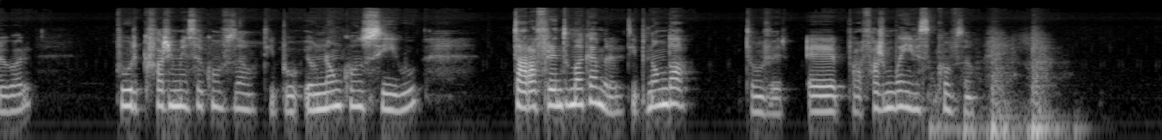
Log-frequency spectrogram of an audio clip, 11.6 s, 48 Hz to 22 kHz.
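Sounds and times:
speech: 0:00.0 - 0:00.5, 0:01.2 - 0:04.5, 0:05.2 - 0:10.1
heavy doors banging shut: 0:09.3 - 0:10.9.

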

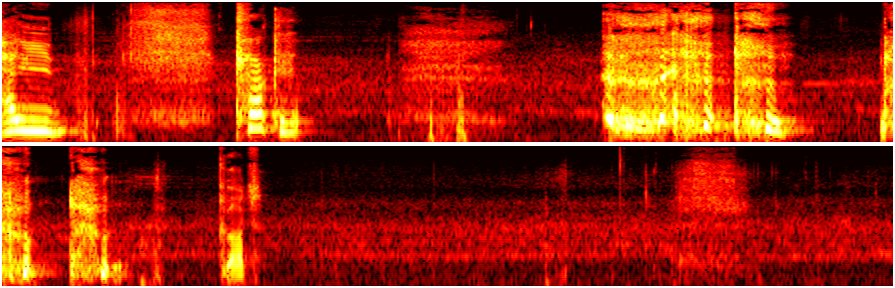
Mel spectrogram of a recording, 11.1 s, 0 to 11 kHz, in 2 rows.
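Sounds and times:
speech: 0:00.0 - 0:02.0, 0:02.6 - 0:03.0, 0:03.8 - 0:06.3, 0:07.0 - 0:07.3
person coughing fit: 0:03.8 - 0:06.4.

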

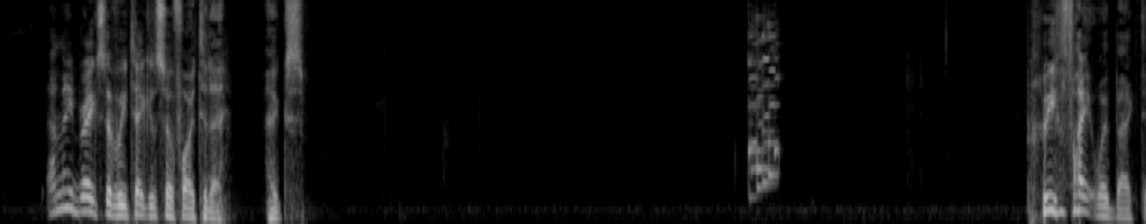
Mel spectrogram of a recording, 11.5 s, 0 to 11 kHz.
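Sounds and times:
low hum: 0:00.0 - 0:11.4
speech: 0:00.5 - 0:03.1, 0:10.4 - 0:11.4
studio phone ringing: 0:07.5 - 0:07.9.

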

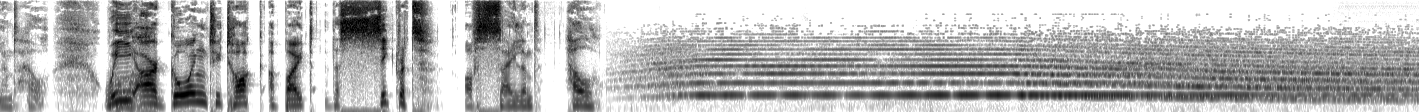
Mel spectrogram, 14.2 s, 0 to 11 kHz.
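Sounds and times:
speech: 0:00.0 - 0:06.1
civil defense air raid siren wailing: 0:06.0 - 0:14.1.

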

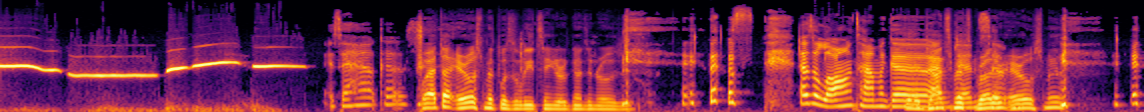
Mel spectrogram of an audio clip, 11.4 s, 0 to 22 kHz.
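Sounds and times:
person whistling a short melodic tune: 0:00.0 - 0:03.2
speech: 0:03.3 - 0:06.9, 0:08.0 - 0:11.4.

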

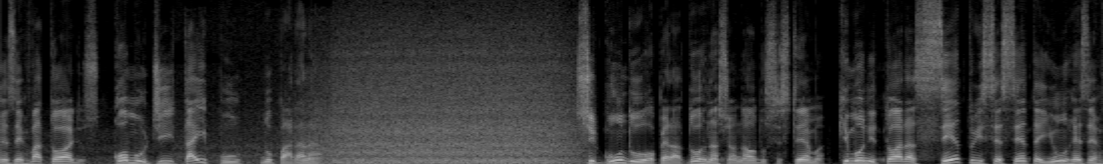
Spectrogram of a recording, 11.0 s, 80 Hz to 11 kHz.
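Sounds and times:
speech: 0:00.0 - 0:03.4, 0:05.8 - 0:11.0
water rushing through open floodgates of a hydroelectric dam in Minas Gerais: 0:01.7 - 0:05.8.

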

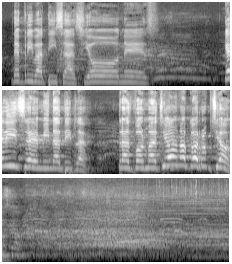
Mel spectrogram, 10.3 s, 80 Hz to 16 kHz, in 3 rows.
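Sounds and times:
speech: 0:00.2 - 0:02.4, 0:03.3 - 0:07.0
large stadium crowd in Minatitlán Mexico shouting and cheering: 0:02.0 - 0:03.2, 0:07.2 - 0:10.2.

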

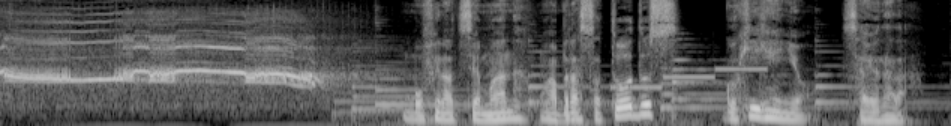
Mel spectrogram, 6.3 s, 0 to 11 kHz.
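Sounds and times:
long piercing scream: 0:00.0 - 0:02.4
speech: 0:02.7 - 0:06.2.

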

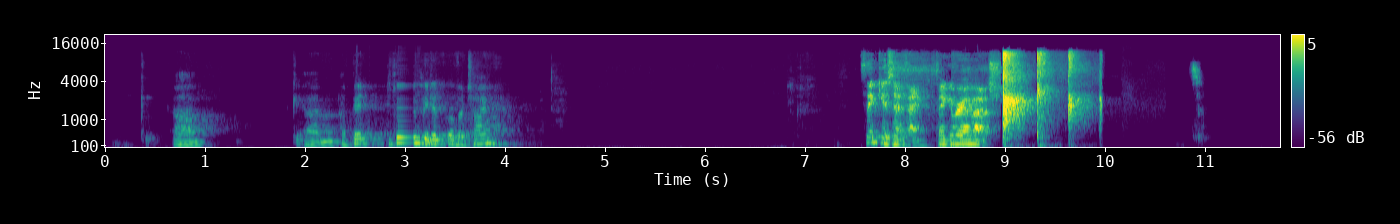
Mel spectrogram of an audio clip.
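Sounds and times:
speech: 0:00.7 - 0:01.1, 0:01.9 - 0:04.1, 0:07.6 - 0:09.1
applause transmitted over a video call: 0:08.1 - 0:10.3.

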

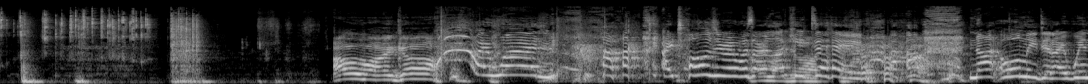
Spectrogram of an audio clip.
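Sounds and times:
dice rattling and clattering across a hard surface: 0:00.0 - 0:02.0
speech: 0:03.4 - 0:10.8
laughter: 0:04.4 - 0:09.8.

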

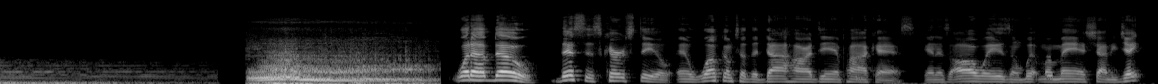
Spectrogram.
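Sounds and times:
deep powerful roar: 0:02.5 - 0:04.4
speech: 0:04.7 - 0:11.5.

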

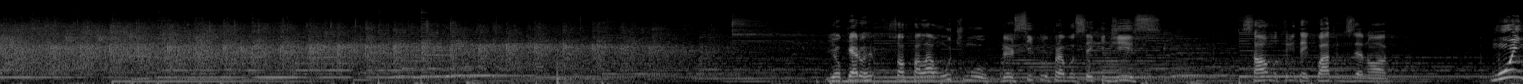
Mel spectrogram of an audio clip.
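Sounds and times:
audience applauding: 0:00.0 - 0:07.3
speech: 0:08.3 - 0:11.6, 0:12.4 - 0:14.0, 0:14.9 - 0:15.2.

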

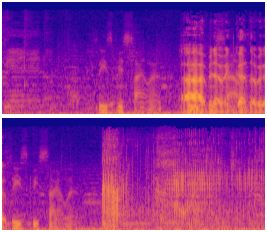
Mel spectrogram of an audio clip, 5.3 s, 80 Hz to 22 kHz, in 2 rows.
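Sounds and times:
speech: 0:01.0 - 0:03.6
loud sputtering fart: 0:03.6 - 0:05.2.

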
